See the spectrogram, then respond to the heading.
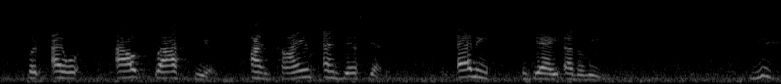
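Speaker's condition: Down syndrome; recorded video message played during episode

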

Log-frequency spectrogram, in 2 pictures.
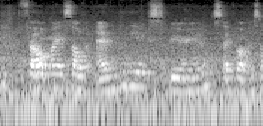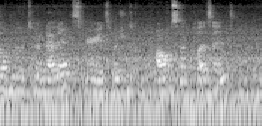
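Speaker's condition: No condition

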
